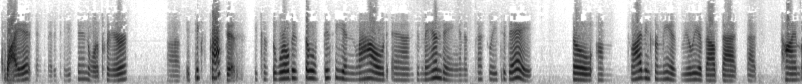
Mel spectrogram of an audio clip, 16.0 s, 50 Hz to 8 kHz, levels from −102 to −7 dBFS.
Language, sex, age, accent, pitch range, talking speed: English, female, 40-59, American, 185-220 Hz, 125 wpm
